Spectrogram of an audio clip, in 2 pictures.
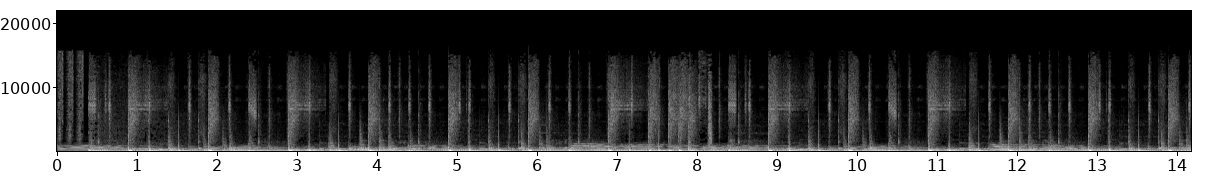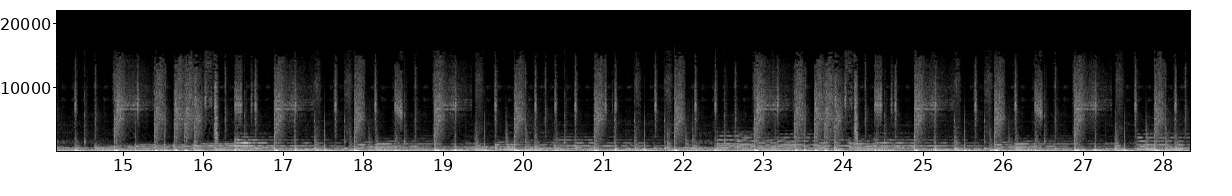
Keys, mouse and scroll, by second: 0.5 click, 2.3 scroll down 1, 2.5-2.9 scroll up 1, 2.9-6.4 middle drag, 6.4-6.8 scroll up 2, 6.8 click, 7.0 middle drag, 8.1 click, 9.9 ctrl+a, 10.3 click, 11.1 shift+h, 12.0 click, 12.7-13.8 middle drag, 13.8-19.8 drag, 19.8-21.4 middle drag, 21.4 click, 21.9 scroll down 1, 22.1 middle click, 22.7-23.7 scroll up 4, 22.9 middle click, 23.2 shift+middle click, 23.5 middle click, 24.0-25.2 shift+drag, 25.2 scroll down 2, 25.4-28.3 middle drag.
